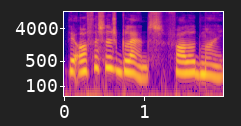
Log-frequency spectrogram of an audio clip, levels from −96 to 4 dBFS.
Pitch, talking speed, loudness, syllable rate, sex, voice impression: 240 Hz, 150 wpm, -13 LUFS, 5.4 syllables/s, female, very feminine, very young, slightly adult-like, very thin, slightly relaxed, slightly weak, bright, slightly clear, fluent, cute, slightly intellectual, slightly calm, slightly reassuring, unique, slightly elegant, slightly sweet, kind, modest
